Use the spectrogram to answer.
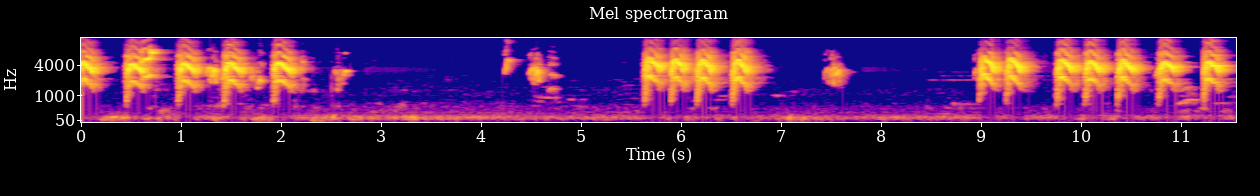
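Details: Budgerigars in a breeding colony giving loud harsh squawking calls in rapid bursts of three to six notes, separated by short pauses, with a few softer chirps between bursts and a faint low murmur beneath.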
